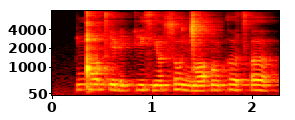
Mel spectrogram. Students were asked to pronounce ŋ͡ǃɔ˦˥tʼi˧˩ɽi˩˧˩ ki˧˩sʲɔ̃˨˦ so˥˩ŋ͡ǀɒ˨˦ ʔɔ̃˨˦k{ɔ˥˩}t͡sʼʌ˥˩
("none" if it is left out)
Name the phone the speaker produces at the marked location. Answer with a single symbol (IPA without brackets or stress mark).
ɤ˥˩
